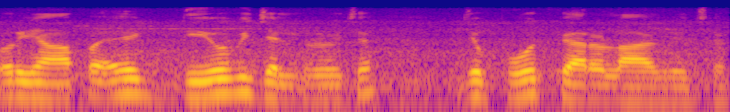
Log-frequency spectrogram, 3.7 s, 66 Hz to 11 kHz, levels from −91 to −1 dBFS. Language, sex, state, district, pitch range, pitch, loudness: Rajasthani, male, Rajasthan, Nagaur, 110-145 Hz, 125 Hz, -17 LUFS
